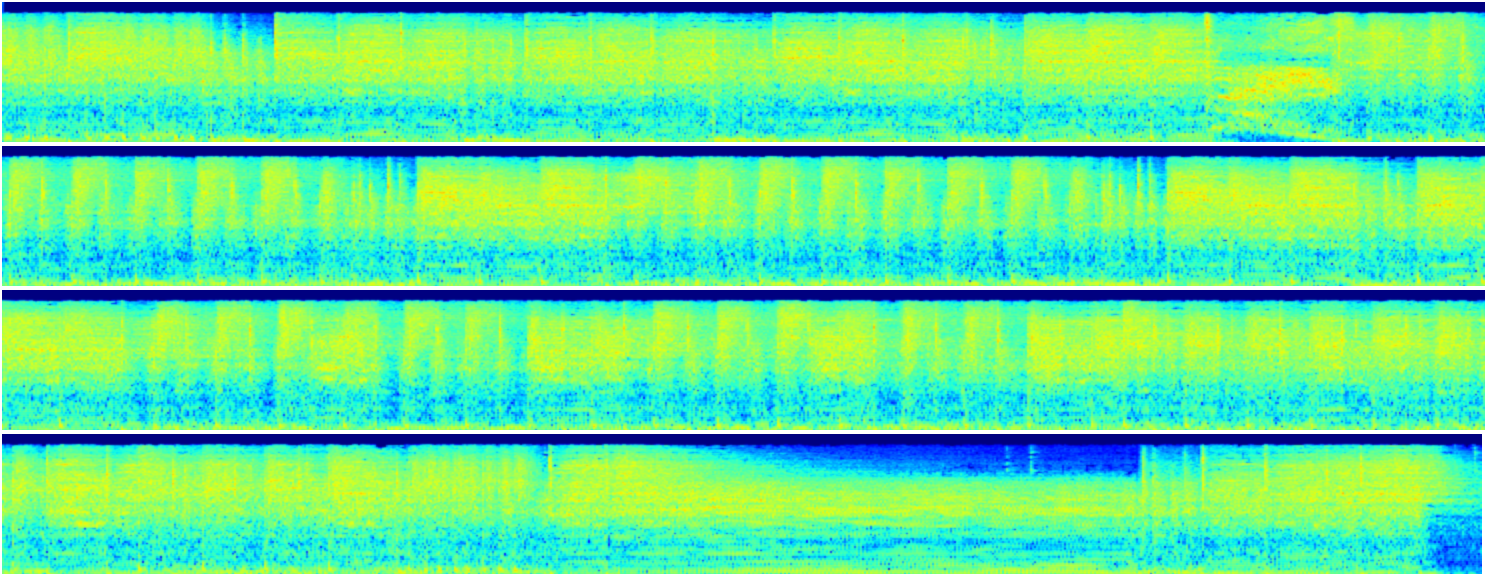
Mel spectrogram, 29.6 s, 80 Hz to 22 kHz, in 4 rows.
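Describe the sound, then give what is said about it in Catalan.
A loud, dense song by a British band from its 2007 debut album, with pounding drums and distorted guitars driving steadily, a brief swooping effect early on, then settling into sustained, ringing chords near the end. “Sí senyor, així de bé sonen aquesta banda britànica”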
